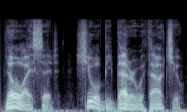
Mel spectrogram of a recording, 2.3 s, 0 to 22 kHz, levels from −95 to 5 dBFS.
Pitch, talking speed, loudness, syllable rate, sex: 100 Hz, 230 wpm, -19 LUFS, 5.5 syllables/s, male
